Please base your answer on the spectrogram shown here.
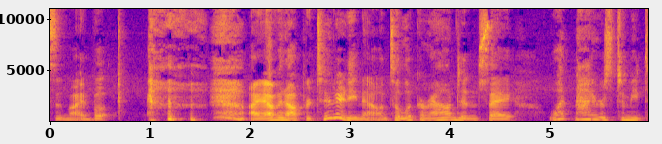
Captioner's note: chuckles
